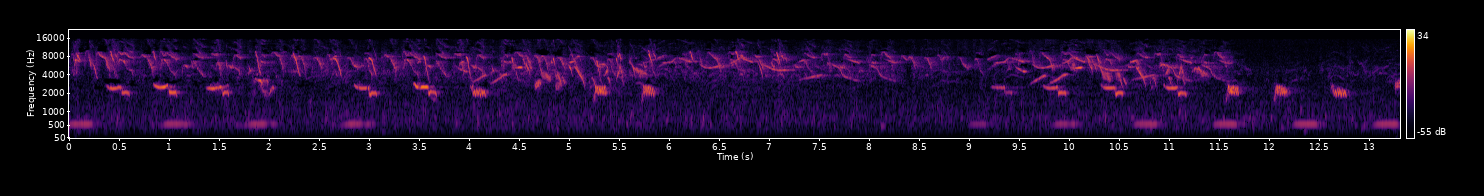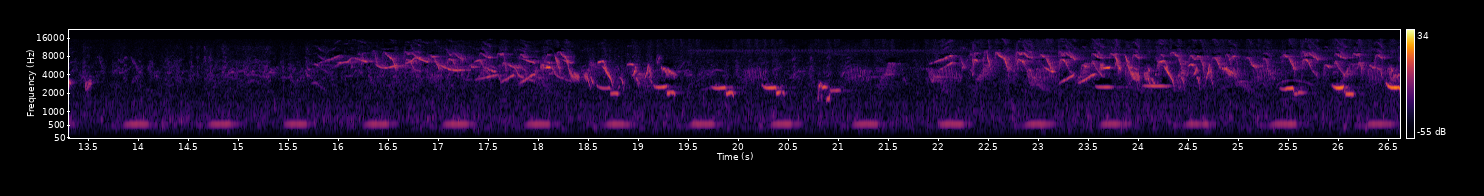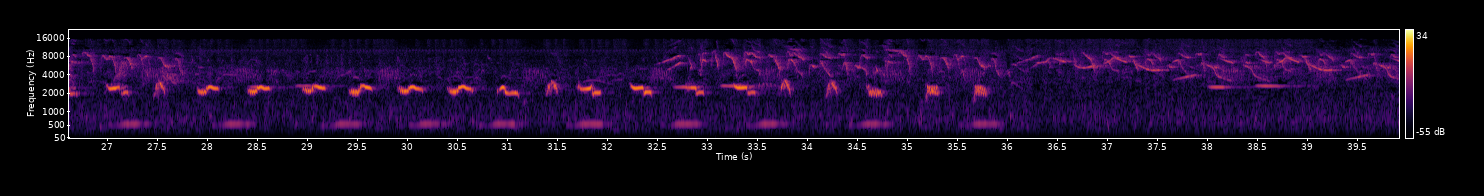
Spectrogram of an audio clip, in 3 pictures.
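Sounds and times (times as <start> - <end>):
birds twittering: 0.0 - 39.9.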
